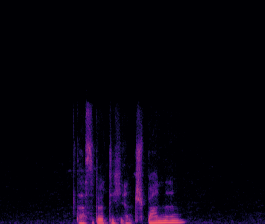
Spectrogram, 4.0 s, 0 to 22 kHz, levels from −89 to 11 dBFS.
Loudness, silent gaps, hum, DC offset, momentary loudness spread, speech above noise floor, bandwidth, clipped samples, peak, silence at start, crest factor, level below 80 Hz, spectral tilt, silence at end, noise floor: -32 LUFS; none; none; under 0.1%; 12 LU; 43 dB; 12 kHz; under 0.1%; -14 dBFS; 1.15 s; 20 dB; -76 dBFS; -6.5 dB/octave; 1.2 s; -74 dBFS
